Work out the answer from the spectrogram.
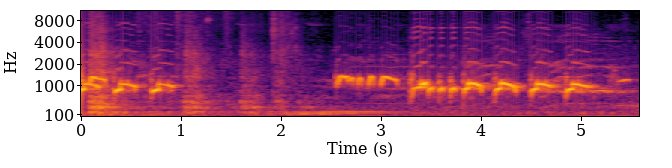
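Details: A white zebra dove (perkutut) sings a run of soft, staccato cooing notes, about three per second, each briefly rising then falling, over a faint low hum.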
